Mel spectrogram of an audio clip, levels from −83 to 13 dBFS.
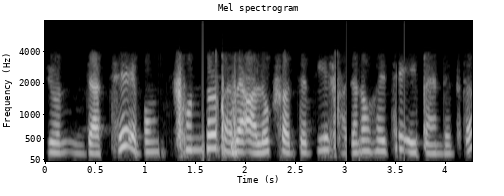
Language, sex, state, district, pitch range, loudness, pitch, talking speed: Bengali, female, West Bengal, Kolkata, 200-240 Hz, -17 LUFS, 215 Hz, 170 wpm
